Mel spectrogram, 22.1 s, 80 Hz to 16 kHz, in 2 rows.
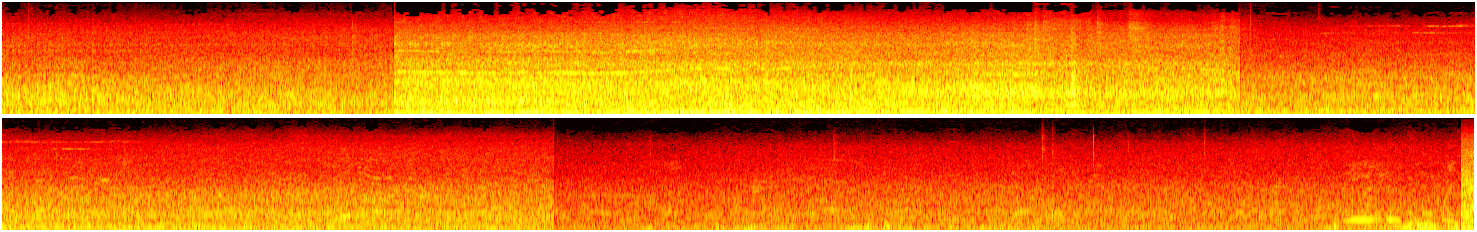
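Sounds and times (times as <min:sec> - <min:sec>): truck diesel engine running: 0:00.0 - 0:09.3
background traffic noise: 0:00.0 - 0:22.0
road noise: 0:00.0 - 0:22.0.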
